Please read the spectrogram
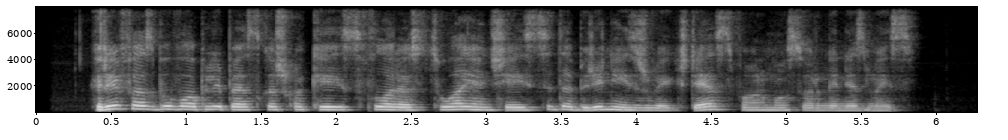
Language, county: Lithuanian, Šiauliai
